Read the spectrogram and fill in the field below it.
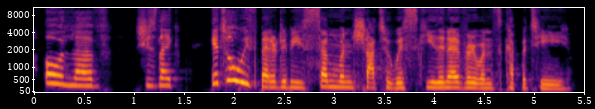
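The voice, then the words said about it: Attempted Irish accent. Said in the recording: “in her Irish accent, which I kind of suck at doing, but I'm going to try”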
